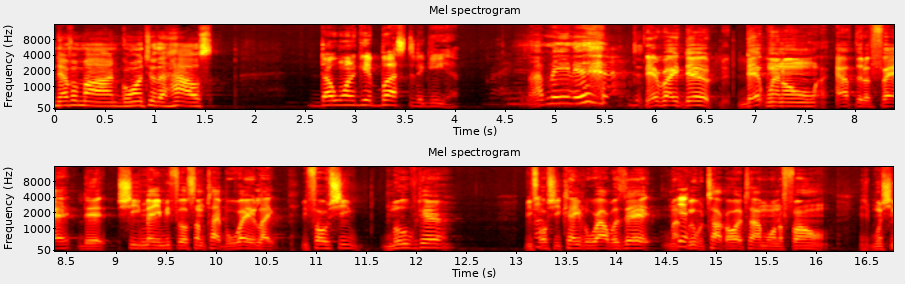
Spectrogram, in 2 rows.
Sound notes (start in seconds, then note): 5.2 chuckles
